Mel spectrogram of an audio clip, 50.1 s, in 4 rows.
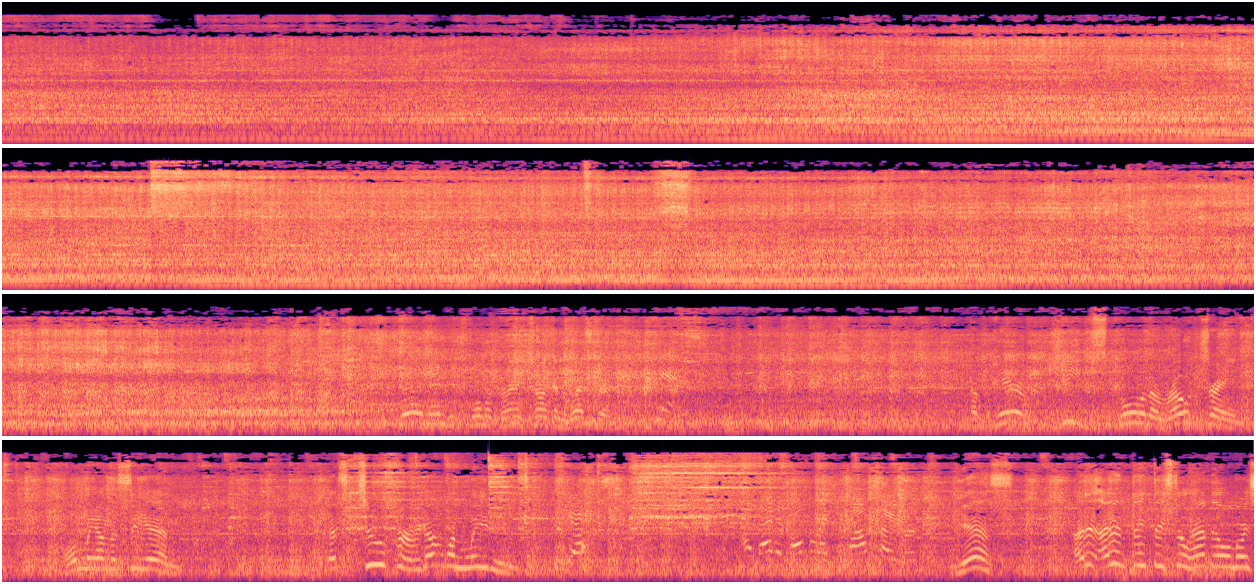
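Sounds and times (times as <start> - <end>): diesel locomotive engine drone: 0.0 - 50.0
freight cars rolling: 0.0 - 50.0.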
